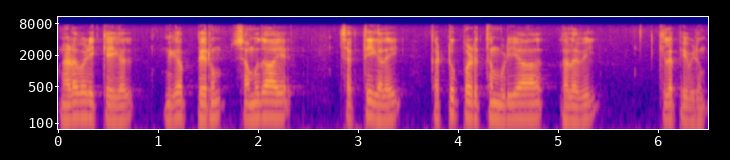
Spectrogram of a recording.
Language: Tamil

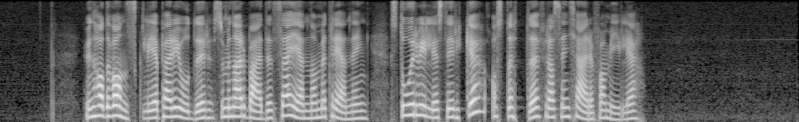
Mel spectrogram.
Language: Norwegian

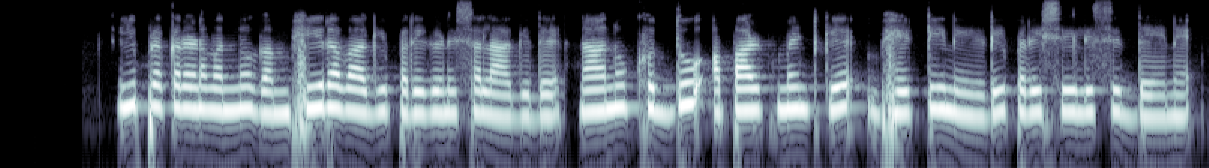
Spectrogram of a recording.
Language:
Kannada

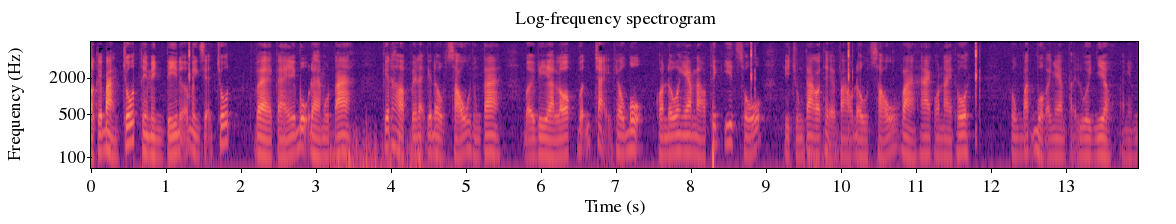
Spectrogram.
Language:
Vietnamese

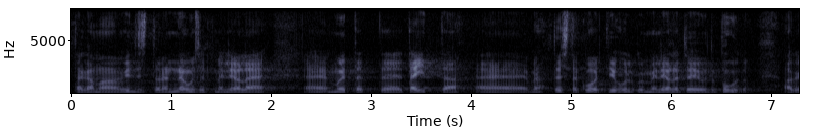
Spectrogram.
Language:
Estonian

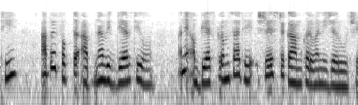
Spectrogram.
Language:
Gujarati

